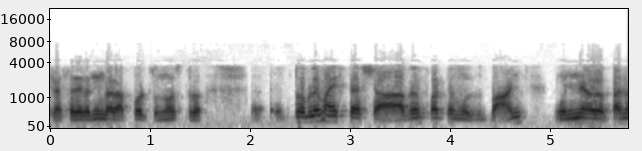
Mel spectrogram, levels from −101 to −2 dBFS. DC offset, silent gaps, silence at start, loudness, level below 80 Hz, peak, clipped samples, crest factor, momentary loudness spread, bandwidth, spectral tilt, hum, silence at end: under 0.1%; none; 0 s; -20 LUFS; -62 dBFS; -8 dBFS; under 0.1%; 12 dB; 12 LU; 4.6 kHz; -3.5 dB/octave; none; 0 s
